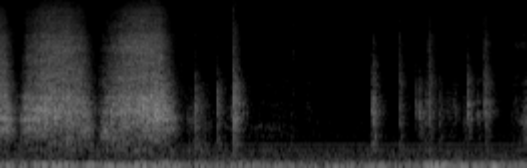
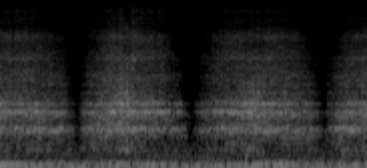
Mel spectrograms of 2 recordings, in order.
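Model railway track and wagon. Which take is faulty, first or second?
first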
